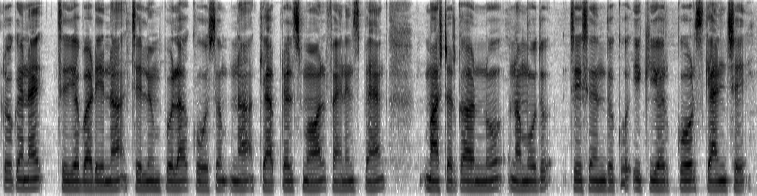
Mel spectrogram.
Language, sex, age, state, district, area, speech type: Telugu, male, 18-30, Telangana, Medchal, urban, read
